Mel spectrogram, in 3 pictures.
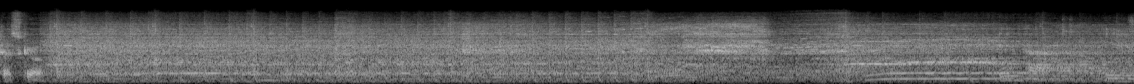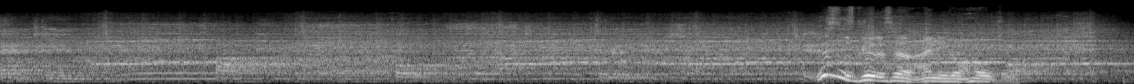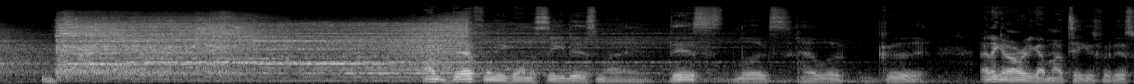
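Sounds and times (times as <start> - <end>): film trailer sound effects and score: 0.0 - 30.7.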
